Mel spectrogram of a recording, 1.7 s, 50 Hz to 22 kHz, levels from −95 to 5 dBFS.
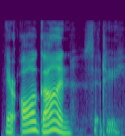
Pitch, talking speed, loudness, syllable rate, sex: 200 Hz, 180 wpm, -15 LUFS, 4.6 syllables/s, female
